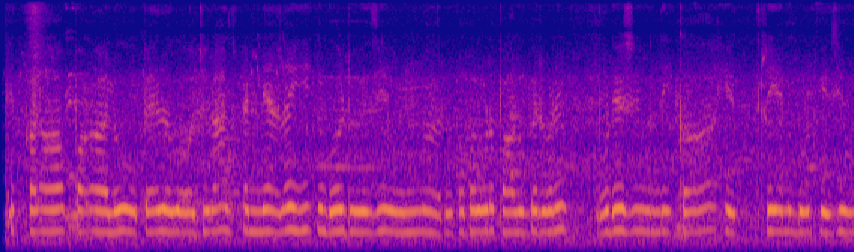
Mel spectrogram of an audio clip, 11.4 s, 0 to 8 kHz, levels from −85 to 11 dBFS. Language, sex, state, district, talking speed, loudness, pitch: Telugu, female, Andhra Pradesh, Anantapur, 90 wpm, -24 LUFS, 255 Hz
